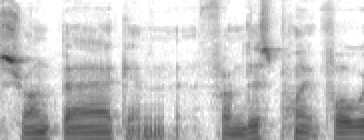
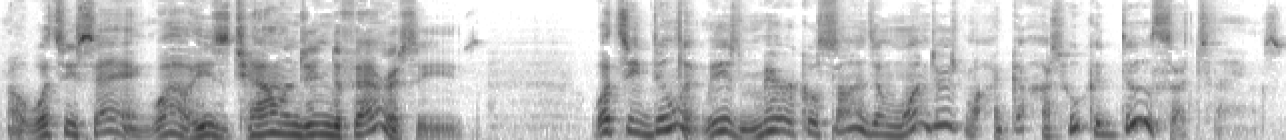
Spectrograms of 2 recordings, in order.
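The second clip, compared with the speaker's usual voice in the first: voicing the crowd with growing wonder, climbing much higher; from curious to astonished, higher and higher; imagined amazed onlookers; 9 semitones higher, 4 dB louder than usual. Preacher voicing crowds amazed at Jesus's miracles, growing wonder. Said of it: "They would have thought".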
